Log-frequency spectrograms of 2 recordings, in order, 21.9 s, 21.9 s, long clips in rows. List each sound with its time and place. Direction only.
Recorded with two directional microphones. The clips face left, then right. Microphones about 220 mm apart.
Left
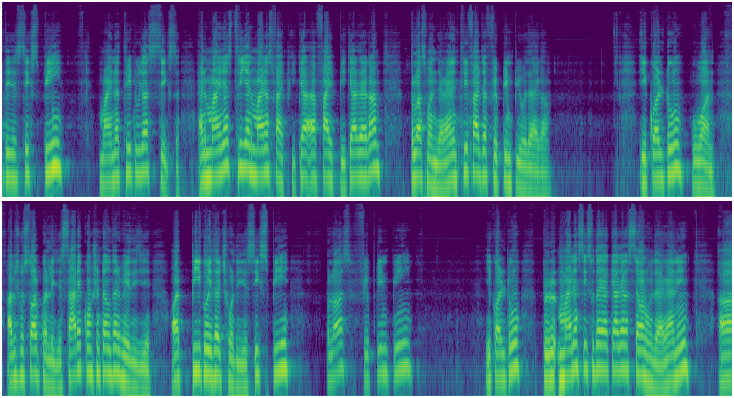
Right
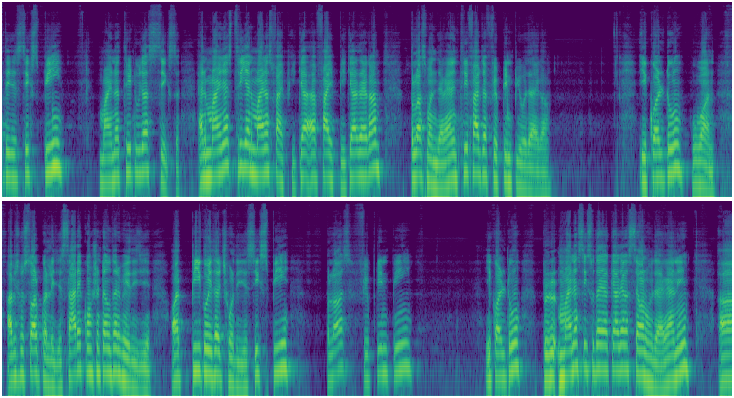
0.0 s speech: 45° left (ahead or behind)
9.2 s speech: 45° left (ahead or behind)
18.2 s speech: 45° left (ahead or behind)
